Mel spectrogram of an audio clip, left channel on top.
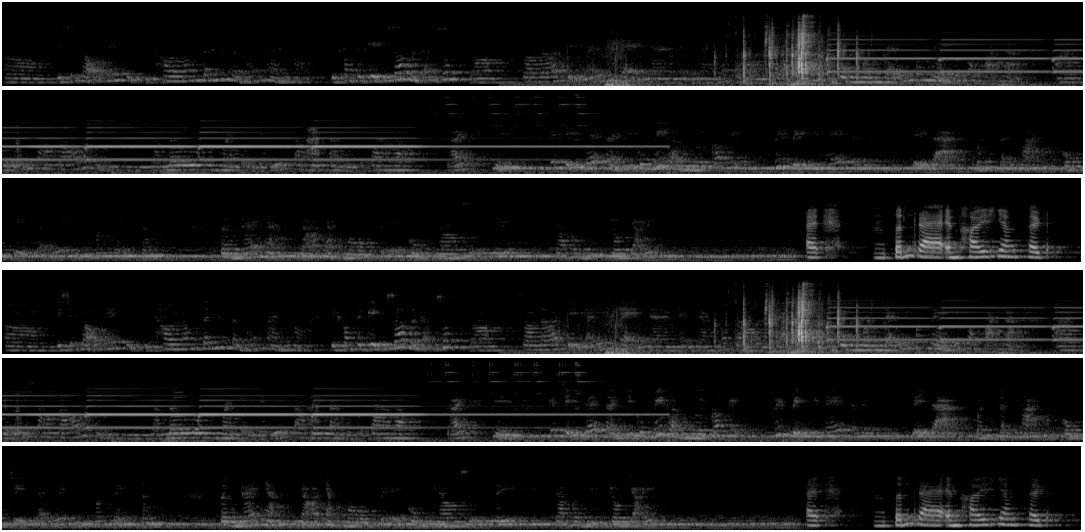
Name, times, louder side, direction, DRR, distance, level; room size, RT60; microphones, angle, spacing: voice 1, 0.0-14.9 15.3-18.2 18.5-28.2, equal, 65° right, 4 dB, 3.5 m, -44 dB
sound 1, 5.0-19.1, right 1 dB, ahead, 0.5 m, -35 dB
sound 2, 15.0-16.9, right 4 dB, 25° right, 1.6 m, -51 dB
sound 3, 15.7-29.6, left 2 dB, 35° left, 2.3 m, -43 dB
voice 2, 29.7-30.0 30.3-32.1, left 3 dB, 55° left, 12 dB, 0.7 m, -33 dB
19.0 x 9.1 x 6.3 m, 1.0 s
head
